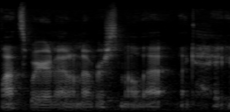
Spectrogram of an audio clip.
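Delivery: low, soft, quiet whisper to oneself. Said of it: "and I'm always like".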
